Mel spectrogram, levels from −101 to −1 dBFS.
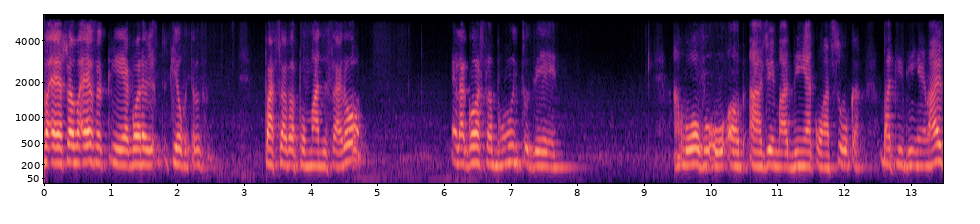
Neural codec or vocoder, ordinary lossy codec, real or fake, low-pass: codec, 16 kHz, 4 kbps, X-Codec, HuBERT features, trained on general audio; none; fake; 5.4 kHz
